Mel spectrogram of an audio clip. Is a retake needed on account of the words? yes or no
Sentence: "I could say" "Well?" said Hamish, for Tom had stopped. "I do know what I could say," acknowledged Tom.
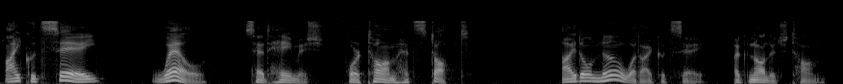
yes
